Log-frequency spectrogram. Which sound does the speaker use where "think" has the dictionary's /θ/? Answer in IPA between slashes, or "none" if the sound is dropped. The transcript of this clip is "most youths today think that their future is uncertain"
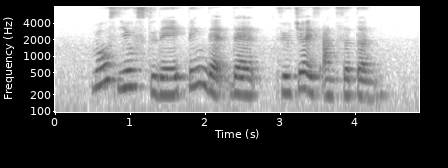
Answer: /t/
